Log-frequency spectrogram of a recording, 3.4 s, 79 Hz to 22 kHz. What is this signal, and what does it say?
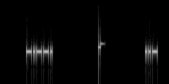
Morse code, heard as a keyed tone, about 36 wpm, 700 Hz. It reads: <KN> U
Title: Single Character (Letter:Number:Punctuation:Prosign) Alt 35wpm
